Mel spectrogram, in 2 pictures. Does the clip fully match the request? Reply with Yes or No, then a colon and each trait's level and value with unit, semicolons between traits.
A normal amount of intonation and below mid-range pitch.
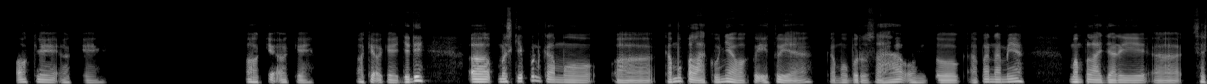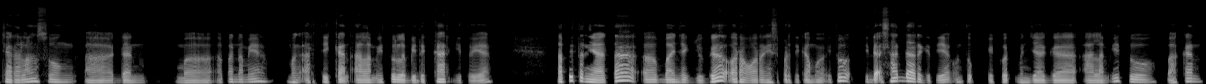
Yes: average, 3.1 semitones; low, 105 Hz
